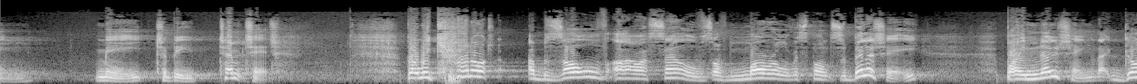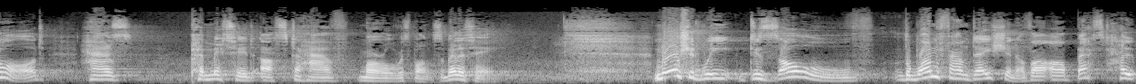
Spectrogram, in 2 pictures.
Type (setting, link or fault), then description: setting, large echoing room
